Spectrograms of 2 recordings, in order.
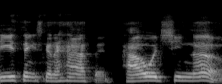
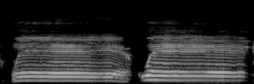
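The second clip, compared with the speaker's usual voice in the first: put-on a light, higher baby voice; baby's voice; 3 semitones higher than usual. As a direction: mildly voice the crying baby searching. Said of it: "So he was like".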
